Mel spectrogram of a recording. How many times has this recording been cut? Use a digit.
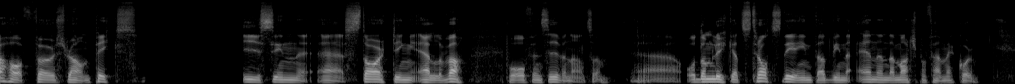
2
